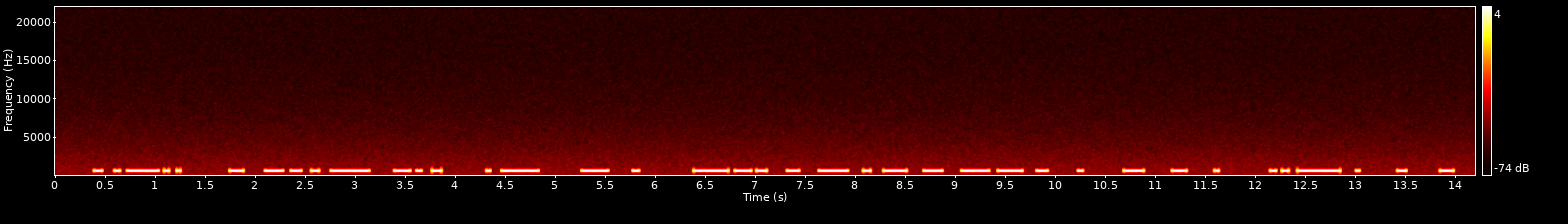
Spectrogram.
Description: Beeps of irregular length. There is no code.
